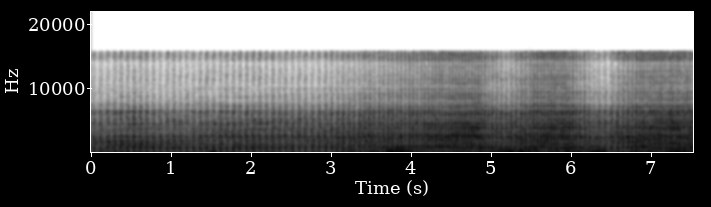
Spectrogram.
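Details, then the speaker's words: CMG motor tricycle engine: rapid metallic knocking about four a second from the magneto/electrical cover side, louder as throttle opens, reducing power and speed; caused by the timing gear, with an oversized bush at its pin. "صوت كركبة جامد طالع من الموتور، وبالتحديد من ناحية دش الكهرباء."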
